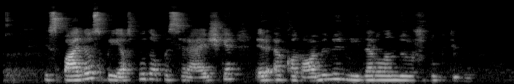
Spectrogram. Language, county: Lithuanian, Kaunas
